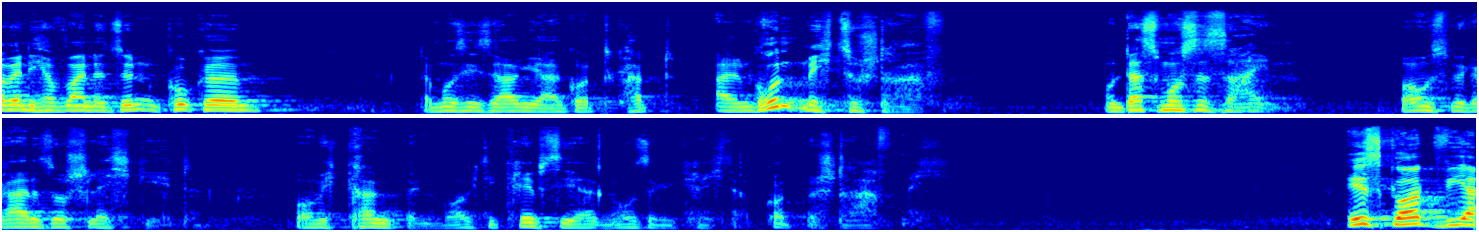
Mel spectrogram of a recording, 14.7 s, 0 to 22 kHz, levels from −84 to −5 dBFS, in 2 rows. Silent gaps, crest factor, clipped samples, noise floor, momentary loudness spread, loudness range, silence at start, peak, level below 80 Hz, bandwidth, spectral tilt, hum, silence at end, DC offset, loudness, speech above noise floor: none; 24 dB; under 0.1%; -76 dBFS; 23 LU; 11 LU; 0 s; -12 dBFS; -82 dBFS; 16 kHz; -5 dB/octave; none; 0 s; under 0.1%; -33 LUFS; 43 dB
